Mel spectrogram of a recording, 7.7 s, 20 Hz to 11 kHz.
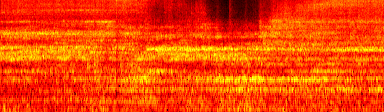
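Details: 1993 Nissan Pathfinder SE engine running with fast, uneven metallic ratcheting ticks about three per second, appearing a few weeks after timing belt and other belts were replaced; owner wonders about the oil pump; cause unknown.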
